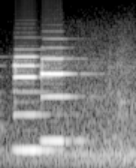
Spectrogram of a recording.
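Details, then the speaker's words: Anaesthesia machine oxygen failure alarm during pre-use checkout after disconnecting the oxygen pipeline with oxygen, nitrous oxide and air at mid-range flow: brief two-note electronic tone that fades quickly. "to check for oxygen failure alarm set the oxygen nitrous oxide and airflow to mid range disconnect the oxygen pipeline"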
